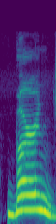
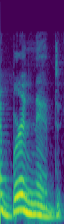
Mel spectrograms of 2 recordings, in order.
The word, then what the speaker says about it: burned: Lembra que não é burned, embora tenha essa letra E, ela não é pronunciada, por isso está pintadinha de cinza aí. Então você diria burned, burned, parando no D.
